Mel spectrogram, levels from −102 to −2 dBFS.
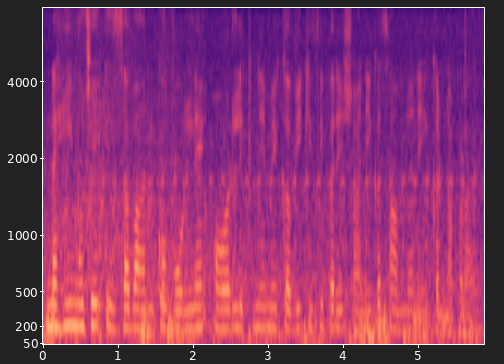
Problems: constant background noise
